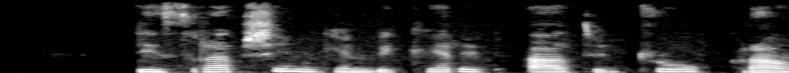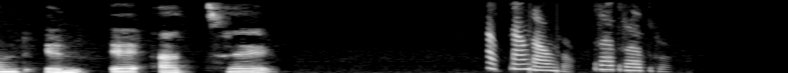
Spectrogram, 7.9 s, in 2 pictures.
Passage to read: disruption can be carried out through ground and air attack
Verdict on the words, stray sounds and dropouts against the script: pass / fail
fail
